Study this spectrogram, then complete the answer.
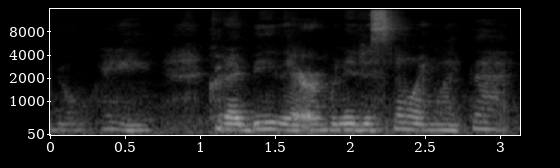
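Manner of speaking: quietly appalled aside; hushed disbelief. Retold or imitated. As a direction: say it under your breath, as if to yourself. Retells her reaction to huge snow.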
